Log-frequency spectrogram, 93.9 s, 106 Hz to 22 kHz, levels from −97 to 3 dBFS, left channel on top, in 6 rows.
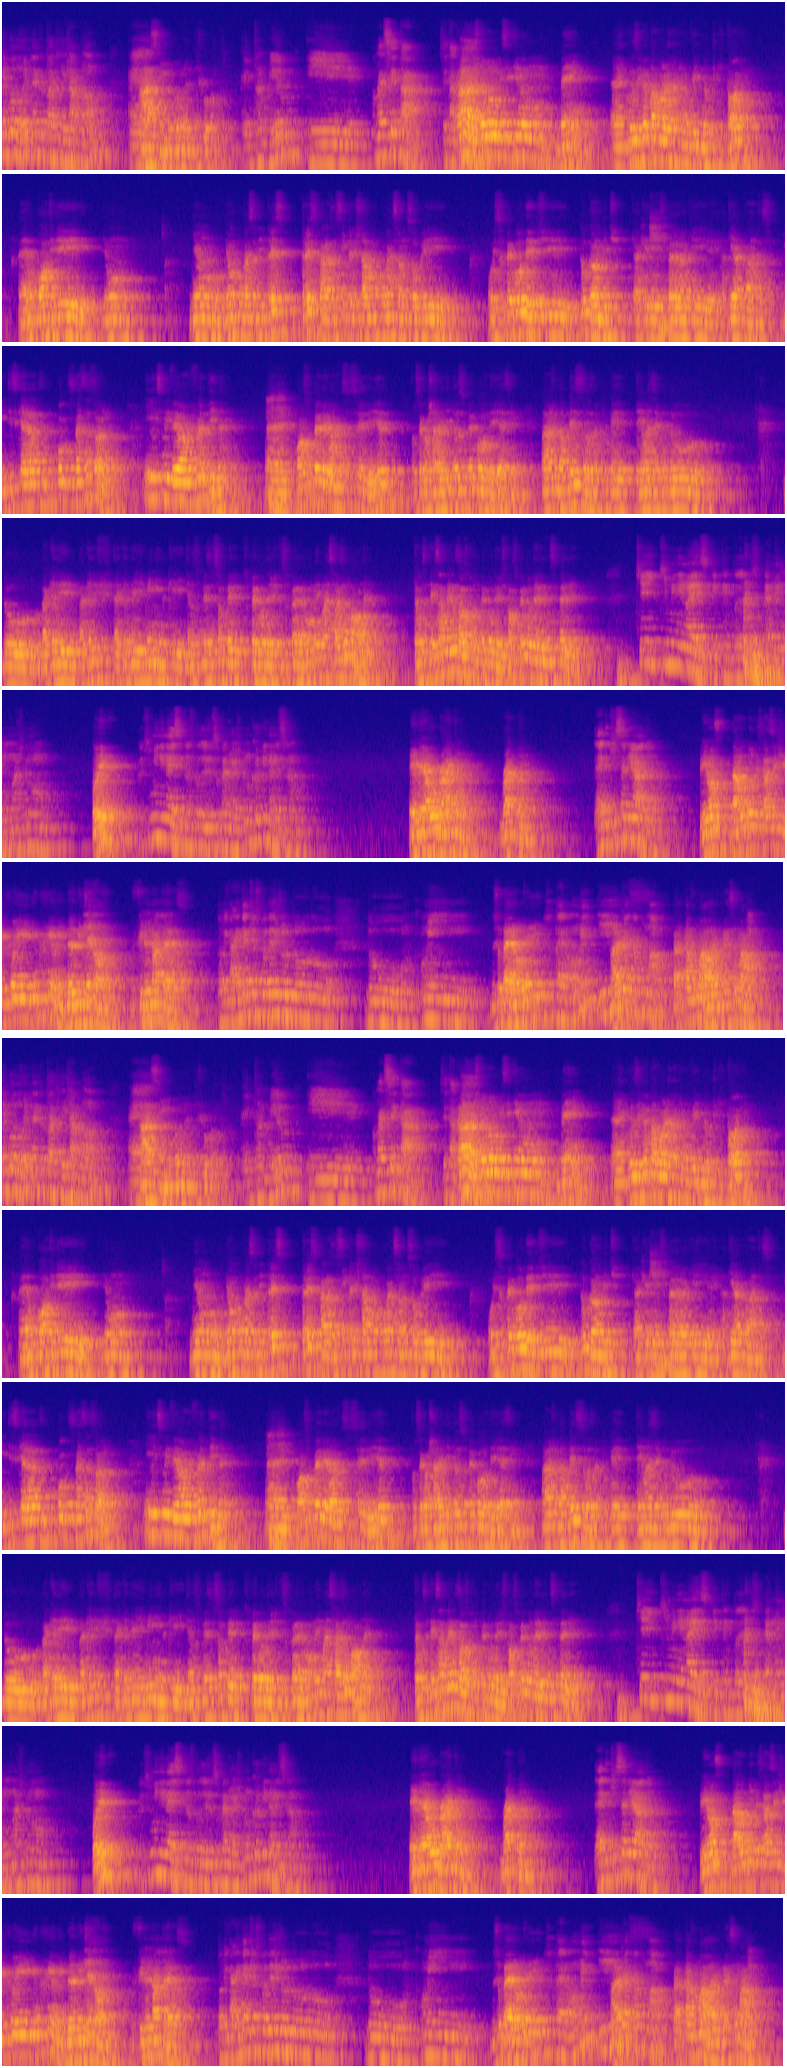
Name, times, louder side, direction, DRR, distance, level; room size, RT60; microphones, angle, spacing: voice 1, 0.0-1.9 2.5-3.1 4.2-4.4 4.8-5.7 6.1-7.1 7.4-8.3 8.8-9.6 28.6-28.9 36.6-37.0 55.7-55.8 59.7-62.0 62.2-63.5 65.4-68.5 74.5-75.7 79.9-80.3 81.0-81.7 82.6-84.9 85.6-87.6 89.2-91.5 93.2-93.3, equal, 35° left, -15 dB, 1.1 m, -30 dB
voice 2, 2.7-4.2 9.1-11.6 12.2-14.9 16.0-17.3 17.7-18.2 19.4-21.2 21.6-24.6 25.4-27.8 28.3-30.9 31.3-33.4 34.1-35.8 36.6-39.1 39.5-41.6 42.1-43.7 44.0-45.3 47.0-51.7 52.0-54.3 55.2-58.4 59.3-59.5 61.8-62.1 64.5-64.8 70.8-72.0 72.6-73.2 76.6-80.4 81.0-81.8 88.1-89.1 90.4-90.8 91.7-93.3, equal, 65° left, -11 dB, 0.7 m, -22 dB
2.5 x 2.3 x 2.9 m, 1.4 s
head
